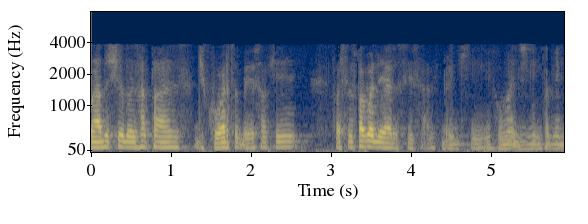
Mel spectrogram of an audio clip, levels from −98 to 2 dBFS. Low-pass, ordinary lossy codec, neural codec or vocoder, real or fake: 7.2 kHz; AAC, 16 kbps; codec, 16 kHz, 6 kbps, DAC; fake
